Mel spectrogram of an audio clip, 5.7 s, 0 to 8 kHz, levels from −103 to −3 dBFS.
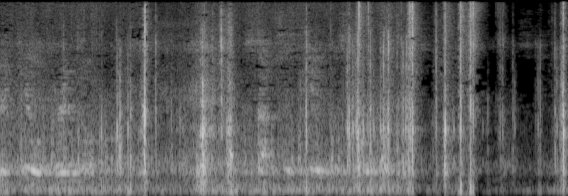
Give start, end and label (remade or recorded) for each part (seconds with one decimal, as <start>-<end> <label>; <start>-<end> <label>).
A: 0.0-5.7 recorded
